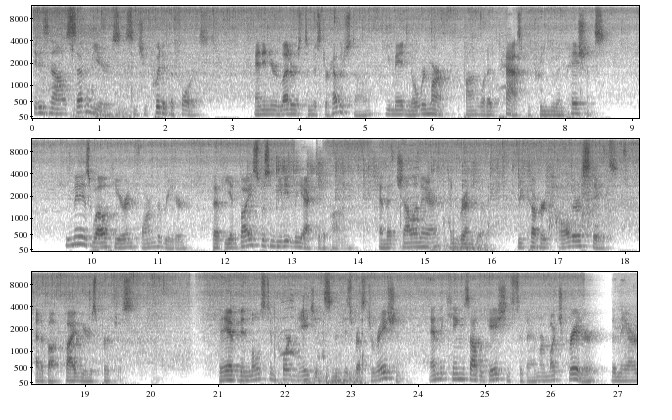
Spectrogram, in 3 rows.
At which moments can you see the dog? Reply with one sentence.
You can't hear the dog here.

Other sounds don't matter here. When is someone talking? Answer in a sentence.
You can hear the talking from 0.0 to 2.6 s, from 3.3 to 8.6 s, from 9.6 to 19.8 s and from 21.0 to 27.2 s.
